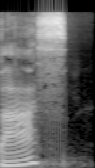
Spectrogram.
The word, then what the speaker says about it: Bas: The only person I think that performed that I was introduced to, I think, is a guy, I think his name is pronounced Boss. B-A-S.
